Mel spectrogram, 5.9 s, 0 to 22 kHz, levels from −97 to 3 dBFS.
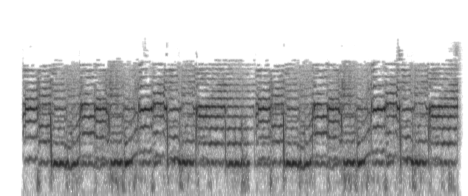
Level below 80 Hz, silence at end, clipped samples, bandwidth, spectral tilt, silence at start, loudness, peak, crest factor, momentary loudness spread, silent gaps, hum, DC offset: -60 dBFS; 0.1 s; under 0.1%; 8.4 kHz; -0.5 dB/octave; 0.25 s; -14 LUFS; -2 dBFS; 14 dB; 5 LU; none; none; under 0.1%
